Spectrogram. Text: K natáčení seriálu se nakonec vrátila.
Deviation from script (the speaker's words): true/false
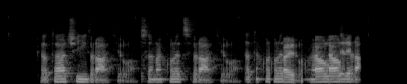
true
